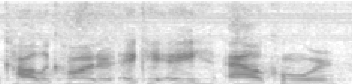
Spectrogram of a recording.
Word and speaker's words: Alcorn: name colin carter aka alcorn but the college is actually pronounced all corn just to put that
